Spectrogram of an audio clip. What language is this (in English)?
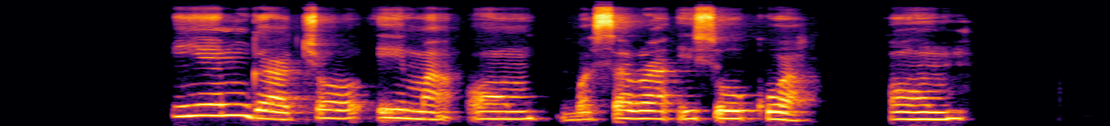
Igbo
